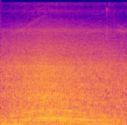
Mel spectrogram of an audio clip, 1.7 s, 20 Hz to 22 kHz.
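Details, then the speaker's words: Mitsubishi Pajero overheating at high speed, gasket recently replaced and failed again: low droning fan howl at about 2000 rpm that disappears when held at 3000–4000 rpm, fan seemingly slipping; cooling fan howl. "Itu suara kipasnya tuh e terdengar seperti itu Nah terdengar ya suara kipas seperti seperti aungan pada saat 2000"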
